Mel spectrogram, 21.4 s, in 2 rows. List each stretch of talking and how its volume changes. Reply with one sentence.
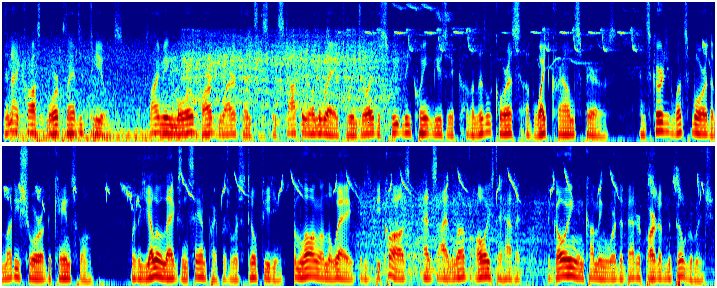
You can hear the talking from 0.0 to 21.3 s, at a steady volume.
